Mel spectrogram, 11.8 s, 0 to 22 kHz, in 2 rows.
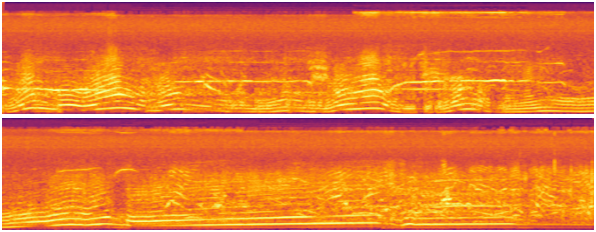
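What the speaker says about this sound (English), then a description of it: "Neil Woolrich and Ken Scholthammer were next in the Team Ford Racing Ranger." Team Ford Racing Ranger race car driving at speed during a Toyota 1000 2004 race, its engine revving and shifting in rising and falling sweeps, loud and continuous with a narrator talking over it.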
